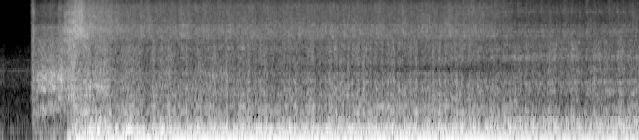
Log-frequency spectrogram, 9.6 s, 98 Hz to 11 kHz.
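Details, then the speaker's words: High-compression V8 with carburetor after reducing spark plug gaps to cure a slight stumble: cranks, catches at once, firm even idle with steady low rumble, no stumble; sounds much better. "better already sounds much better"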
